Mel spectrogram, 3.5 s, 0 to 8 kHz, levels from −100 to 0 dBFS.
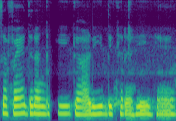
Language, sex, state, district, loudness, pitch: Hindi, female, Maharashtra, Mumbai Suburban, -15 LUFS, 185 Hz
